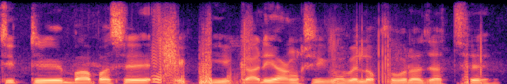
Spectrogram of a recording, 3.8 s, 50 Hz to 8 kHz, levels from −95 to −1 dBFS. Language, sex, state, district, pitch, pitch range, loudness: Bengali, male, West Bengal, Alipurduar, 115 Hz, 110-130 Hz, -15 LUFS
